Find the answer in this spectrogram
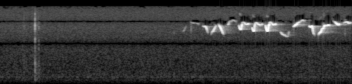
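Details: Eurasian wren singing: after nearly three seconds of quiet with one faint click, a rapid, high, bright run of trilled and twittering notes begins and keeps going, loud and close, with no other birds heard.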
